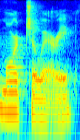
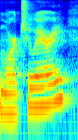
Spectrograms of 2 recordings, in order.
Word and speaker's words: mortuary: for the letters Ary another way that Americans will pronounce this is Mortuary Mortuary where instead of UR they have aware aware Mortuary I personally think I go with Mortuary I still there still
